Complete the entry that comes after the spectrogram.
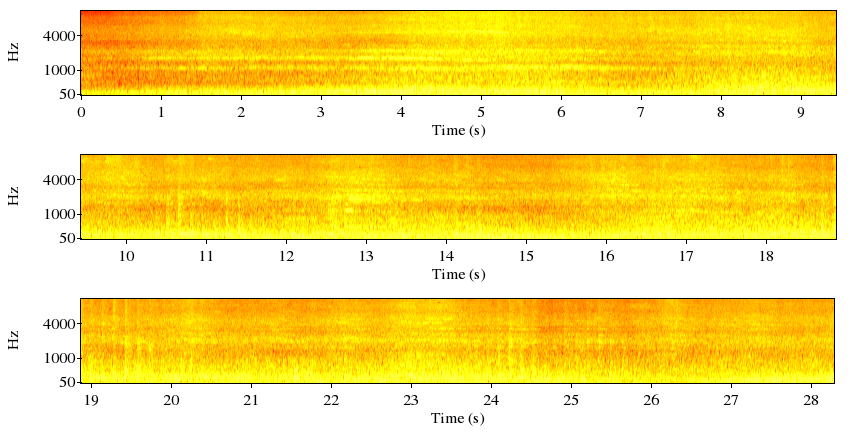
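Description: Norfolk Southern double-stack intermodal freight train passing close by. It grows louder over the first few seconds as it arrives, then holds a steady, loud rumble and clatter of steel wheels on the rails as the container well cars roll past.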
